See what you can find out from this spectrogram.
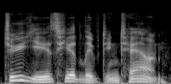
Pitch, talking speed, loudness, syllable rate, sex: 125 Hz, 280 wpm, -16 LUFS, 5.4 syllables/s, male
